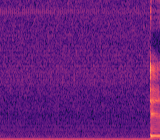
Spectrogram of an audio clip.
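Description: A steady low electrical hum with faint higher tones above it, and no other sound.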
